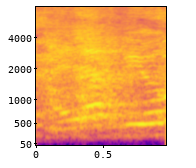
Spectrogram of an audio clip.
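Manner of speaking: put-on high, loud gushing drunk voice; happy drunk. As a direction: play the sloppy happy drunk who loves everyone. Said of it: "I'm one of them happy drunks".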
